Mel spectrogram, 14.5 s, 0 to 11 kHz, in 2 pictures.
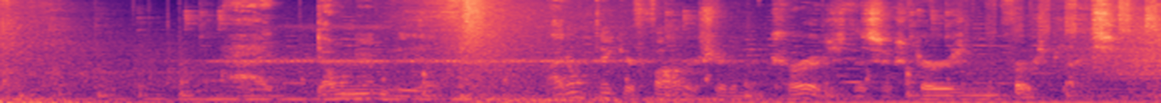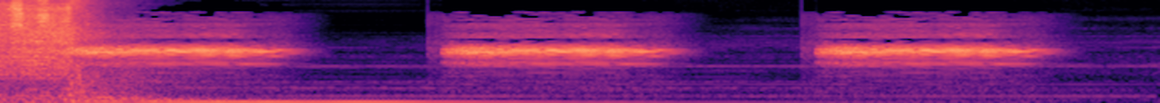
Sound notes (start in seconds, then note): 7.9 warning buzzer blaring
